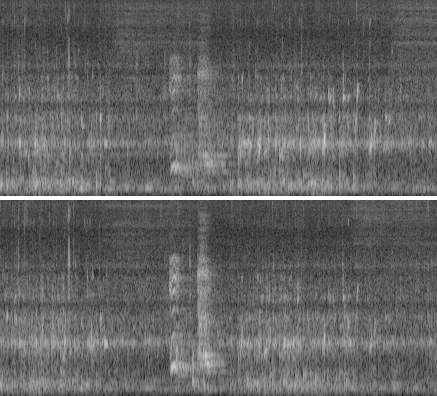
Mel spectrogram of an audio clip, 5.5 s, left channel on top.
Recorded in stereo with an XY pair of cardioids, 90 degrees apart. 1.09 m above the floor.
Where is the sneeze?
65° right, 4.5 m.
